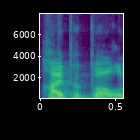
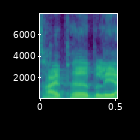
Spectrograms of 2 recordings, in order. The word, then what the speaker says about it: hyperbole: don't understand exaggeration for comic effect and think hyperbole is what Sony's PR department eats cereal out of yes I know it's pronounced hyperbole I couldn't think of a better joke the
